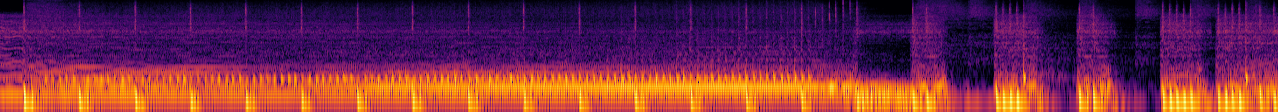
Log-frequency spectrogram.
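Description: Heavy metal played on a very low-tuned electric guitar, tuned to eight-string standard, through a high-gain amp with drums: a long run of low chugging over a steady pulsing kick drum. About three-quarters of the way through it breaks into short stop-start stabs with brief gaps between them.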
